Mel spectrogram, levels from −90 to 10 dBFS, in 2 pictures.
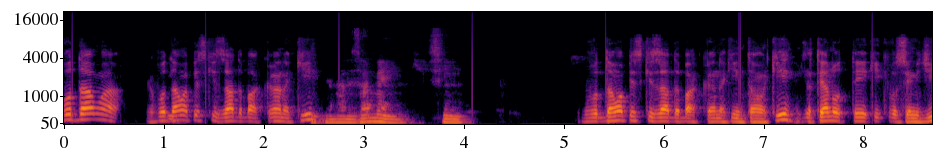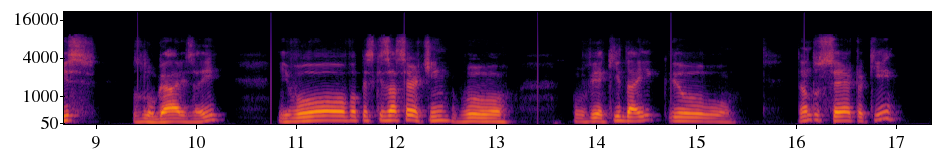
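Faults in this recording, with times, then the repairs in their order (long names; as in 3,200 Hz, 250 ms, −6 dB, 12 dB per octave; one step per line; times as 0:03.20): scratch tick 45 rpm −20 dBFS
0:06.77: click −16 dBFS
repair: click removal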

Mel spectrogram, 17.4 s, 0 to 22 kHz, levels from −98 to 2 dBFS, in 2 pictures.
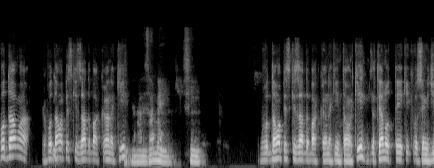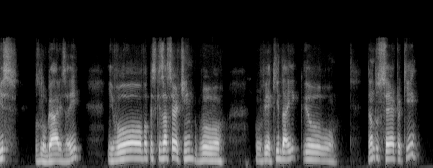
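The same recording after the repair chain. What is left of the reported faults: none of them is left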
